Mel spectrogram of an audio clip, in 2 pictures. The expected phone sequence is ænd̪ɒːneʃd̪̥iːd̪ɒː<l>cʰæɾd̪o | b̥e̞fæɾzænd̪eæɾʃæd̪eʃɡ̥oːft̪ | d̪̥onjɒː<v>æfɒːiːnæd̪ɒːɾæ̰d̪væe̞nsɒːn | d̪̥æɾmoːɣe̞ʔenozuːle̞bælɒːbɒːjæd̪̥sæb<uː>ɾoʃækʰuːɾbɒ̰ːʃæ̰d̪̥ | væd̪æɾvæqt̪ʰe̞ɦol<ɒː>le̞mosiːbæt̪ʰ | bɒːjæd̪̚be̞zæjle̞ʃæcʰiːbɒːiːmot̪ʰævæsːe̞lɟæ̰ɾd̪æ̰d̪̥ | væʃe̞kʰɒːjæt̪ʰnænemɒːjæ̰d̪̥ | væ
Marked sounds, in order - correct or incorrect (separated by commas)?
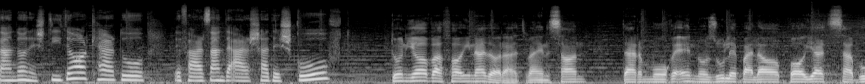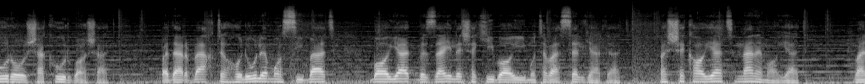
incorrect, correct, correct, incorrect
